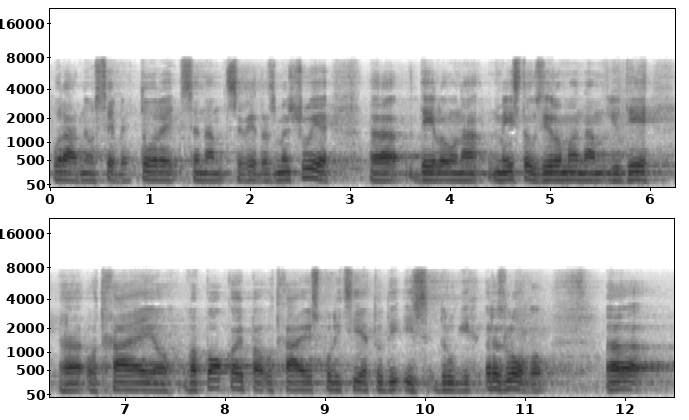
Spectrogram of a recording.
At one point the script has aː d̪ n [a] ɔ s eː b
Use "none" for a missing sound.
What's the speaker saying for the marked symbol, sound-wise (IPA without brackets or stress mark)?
ɛ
